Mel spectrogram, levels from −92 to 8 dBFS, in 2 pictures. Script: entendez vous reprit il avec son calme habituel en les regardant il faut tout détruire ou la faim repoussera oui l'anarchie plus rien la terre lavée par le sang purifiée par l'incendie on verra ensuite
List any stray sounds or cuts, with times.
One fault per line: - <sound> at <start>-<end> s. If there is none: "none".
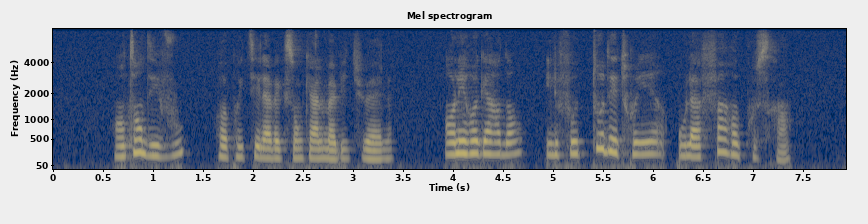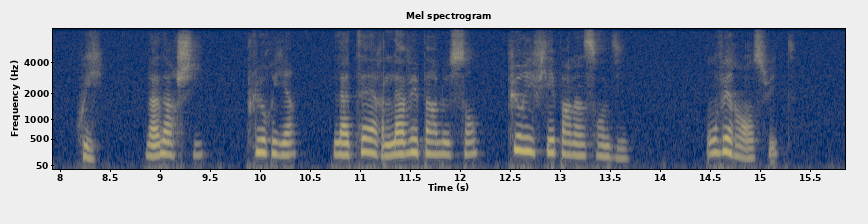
none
